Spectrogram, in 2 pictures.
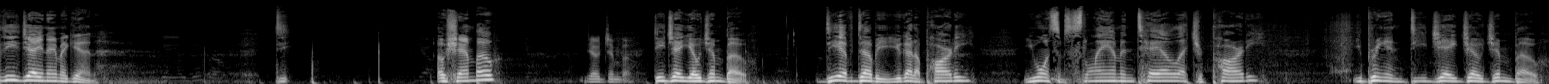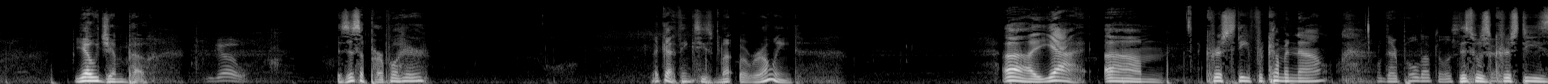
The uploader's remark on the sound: Road Trip: Junction, Texas. We were out on the road this past weekend and decided to do the show in the heart of the hill country, Junction Texas. We recorded it on the banks of the South Llano River with an audience of kayakers and white-tailed deer.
